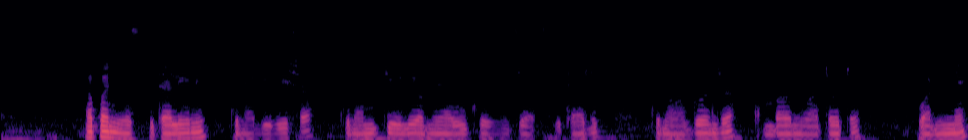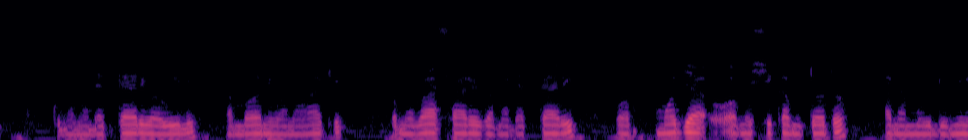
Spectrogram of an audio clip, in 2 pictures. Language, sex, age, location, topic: Swahili, male, 25-35, Nakuru, health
